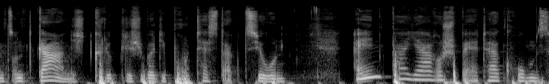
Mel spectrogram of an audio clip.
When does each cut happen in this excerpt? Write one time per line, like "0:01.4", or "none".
0:03.4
